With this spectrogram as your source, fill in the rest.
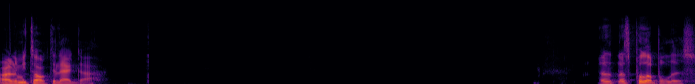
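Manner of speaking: slow, unhurried, drawn-out, dragging delivery. A host talking to viewers while pulling up a list, talking slow. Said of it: "I know I'm moving slow, talking slow".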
